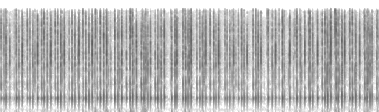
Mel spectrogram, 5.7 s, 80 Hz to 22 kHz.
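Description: Fingertips and nails tap and scratch the labeled metal top side of a 3.5-inch hard disk drive held in both hands. A rapid, continuous run of short, dry clicks and scrapes carries a faint tonal ring around 560 Hz and a bright, crackly edge. Each tap dies away almost instantly.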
